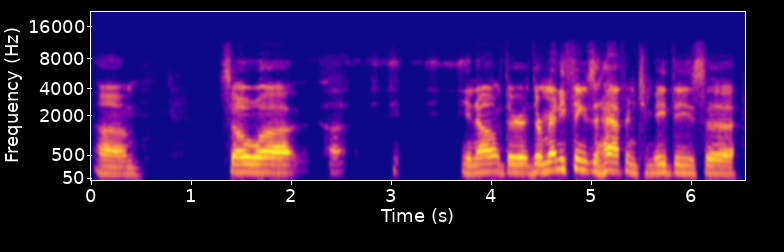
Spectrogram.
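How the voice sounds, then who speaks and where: A man speaking at a symposium, telling a personal story in a slow, reflective and halting way. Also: fairly high pitch, sharp tone, no room sound.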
